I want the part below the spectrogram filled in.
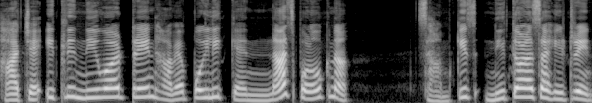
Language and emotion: Goan Konkani, surprised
